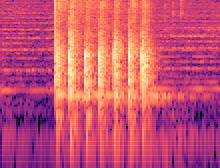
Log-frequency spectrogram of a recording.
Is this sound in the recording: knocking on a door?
yes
